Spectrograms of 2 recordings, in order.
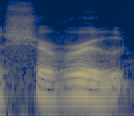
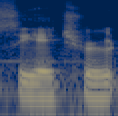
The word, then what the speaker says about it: chroot: I use Ansible to configure images and what we call a sharut or some people chroot. I don't care how you say it. I say it both ways.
